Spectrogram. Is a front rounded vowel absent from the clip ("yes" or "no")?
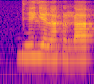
no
